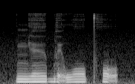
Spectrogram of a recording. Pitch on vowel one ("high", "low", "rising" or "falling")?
high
